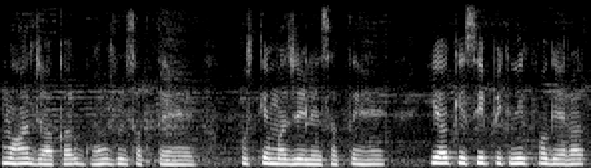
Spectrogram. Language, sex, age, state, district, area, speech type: Urdu, female, 18-30, Uttar Pradesh, Gautam Buddha Nagar, urban, spontaneous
